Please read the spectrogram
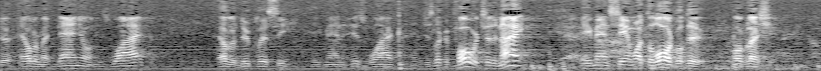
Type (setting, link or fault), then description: setting, large echoing room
